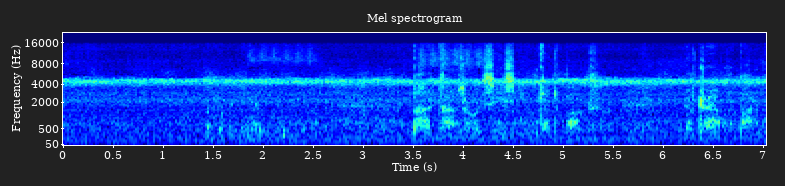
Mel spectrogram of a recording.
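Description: Steady high-pitched trill of crickets. A few short, soft rustling sounds come about halfway through and again near the end.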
